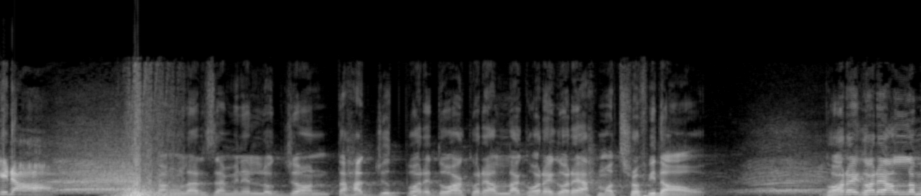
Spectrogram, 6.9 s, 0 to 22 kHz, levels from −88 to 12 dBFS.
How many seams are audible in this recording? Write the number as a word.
one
